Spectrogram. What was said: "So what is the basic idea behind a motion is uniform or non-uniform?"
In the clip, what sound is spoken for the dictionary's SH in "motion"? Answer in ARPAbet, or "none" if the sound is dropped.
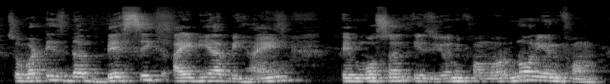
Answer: S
